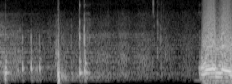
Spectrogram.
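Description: A few short knocks and clicks from handling at a desk with a microphone, mostly in the first second, over a faint steady room hum.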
